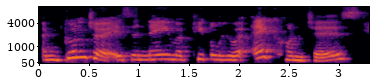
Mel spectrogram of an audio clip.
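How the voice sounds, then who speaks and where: A woman's voice: a little high, lively intonation, moderate pace, a little mellow. A woman chatting casually on a panel, rambling and gushing with enthusiasm. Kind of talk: casual chat. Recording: roomy, echoey sound.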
